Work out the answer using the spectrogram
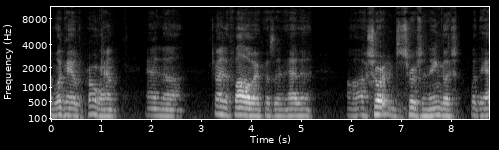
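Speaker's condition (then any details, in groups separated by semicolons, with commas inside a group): ALS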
